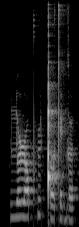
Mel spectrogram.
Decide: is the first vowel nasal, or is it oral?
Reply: oral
